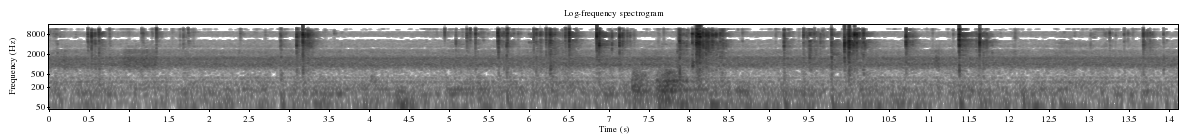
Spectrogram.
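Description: A small metal knife blade scores and scrapes the surface of a single solid orange-and-white striped bar of dry soap held in hand, chipping off crumbly cubes. Many short, bright, crisp scratches and clicks sound over a steady low background, with a longer grinding scrape near the middle.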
